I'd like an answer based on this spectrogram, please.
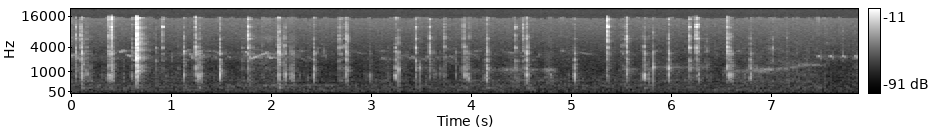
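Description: Faint, irregular clicks and taps of a hand wrench on a thermostat-cover bolt as it is worked in a little at a time.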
